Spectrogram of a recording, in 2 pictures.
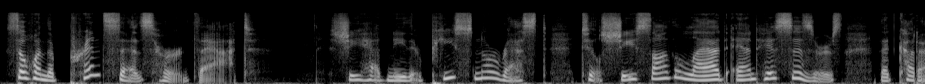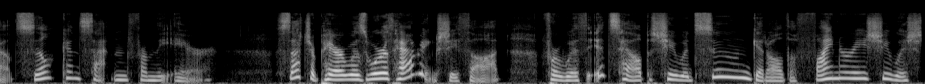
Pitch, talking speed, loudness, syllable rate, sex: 230 Hz, 165 wpm, -21 LUFS, 3.8 syllables/s, female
